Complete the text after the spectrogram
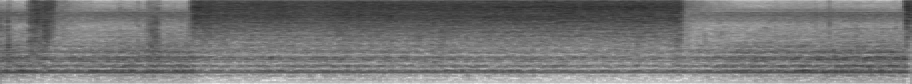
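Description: A spray gun hisses as it sprays paint.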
